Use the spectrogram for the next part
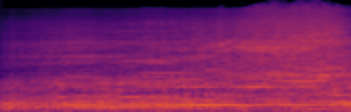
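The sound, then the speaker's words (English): Snowmobile engines rev loudly together as Alcan race riders set off two by two from Haines up the Haines Highway, a steady high-pitched buzzing whine whose pitch climbs and wavers as they accelerate, with no voices over the sound. “With duct tape on their faces to protect against the wind chill and an ambulance following behind, the snow machiners were off, two by two.”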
